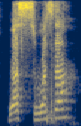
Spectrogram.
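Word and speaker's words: وسوسة: Waswasa, you see how if I pronounce it correctly, how it sounds? Waswasa. Whisper. Whisper, right? Waswasa, whisper. Very similar sounding.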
